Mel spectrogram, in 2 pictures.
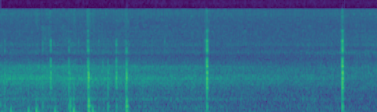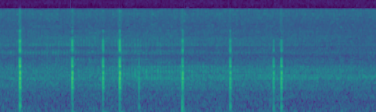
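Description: Bicycle and its mounted camera rattling over the road while riding: irregular sharp clicks and ticks, a few a second, over a faint steady buzz and a low rumble.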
